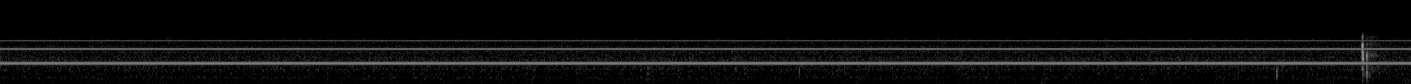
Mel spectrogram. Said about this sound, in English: Every once in a while there's a beep, but other than that, it's just a buzzing sound.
